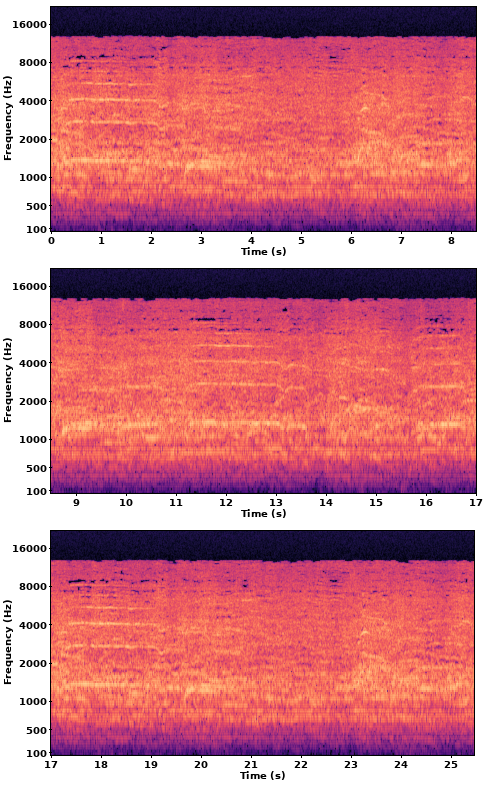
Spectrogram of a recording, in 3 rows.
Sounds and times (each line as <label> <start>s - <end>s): background noise 0.0s - 25.4s
panicking crowd 0.0s - 25.4s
